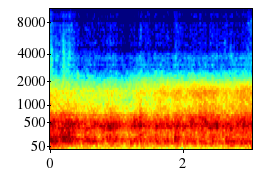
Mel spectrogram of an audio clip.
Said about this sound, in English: And then we have a cloud with a lightning bolt. So this is thunderstorm.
